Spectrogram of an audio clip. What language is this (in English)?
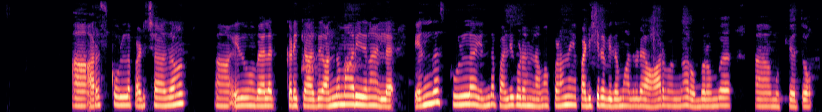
Tamil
